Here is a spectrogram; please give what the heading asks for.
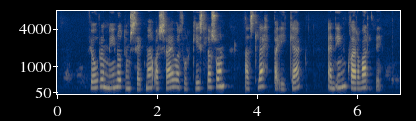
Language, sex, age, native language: Icelandic, female, 50-59, Icelandic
